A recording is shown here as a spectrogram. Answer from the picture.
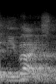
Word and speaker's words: Levi: A los jeans, de acá se dice Levi's, ¿no? Pero no es Levi's, porque es del apellido Levi. Entonces, Levi es Levi, pero aquí se le pronuncia con pronunciación fonética inglesa.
